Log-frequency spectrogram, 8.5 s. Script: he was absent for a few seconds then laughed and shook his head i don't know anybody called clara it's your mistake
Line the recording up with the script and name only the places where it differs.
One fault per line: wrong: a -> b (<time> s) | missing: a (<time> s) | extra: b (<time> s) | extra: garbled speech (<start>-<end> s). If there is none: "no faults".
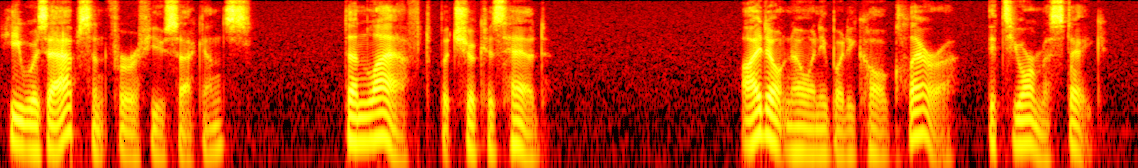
wrong: and -> but (3.3 s)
